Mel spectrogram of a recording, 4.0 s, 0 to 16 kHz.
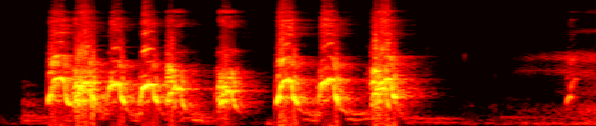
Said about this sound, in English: The dogs went crazy, as you could see. They barked for like 5-10 minutes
